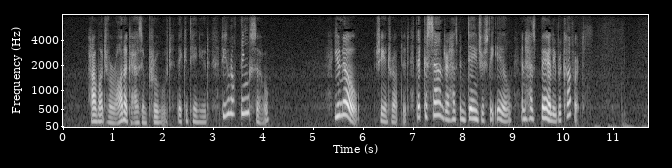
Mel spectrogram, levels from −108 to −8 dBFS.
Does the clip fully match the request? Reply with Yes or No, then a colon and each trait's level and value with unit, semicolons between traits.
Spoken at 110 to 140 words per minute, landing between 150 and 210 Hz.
No: slow, 135 wpm; high, 220 Hz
